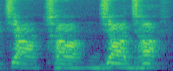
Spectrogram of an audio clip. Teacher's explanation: वे व्यंजन जिसके उच्चारण में संघर्ष के साथ साथ अधिक समय लगता है वह स्पर्श संघर्षी व्यंजन कहलाता है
